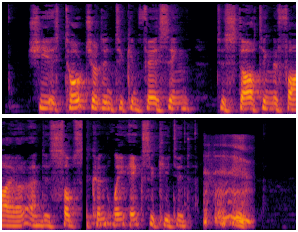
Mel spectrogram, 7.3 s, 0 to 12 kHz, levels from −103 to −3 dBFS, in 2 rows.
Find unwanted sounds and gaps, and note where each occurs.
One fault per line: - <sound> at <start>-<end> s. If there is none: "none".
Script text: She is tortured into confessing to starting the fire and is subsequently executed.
- dropout at 4.7-4.7 s
- throat clearing at 6.2-6.8 s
